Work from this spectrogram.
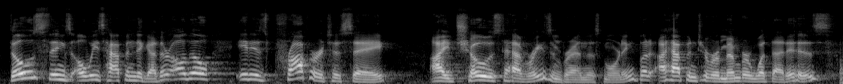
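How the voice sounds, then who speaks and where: A man preaching a sermon in a church, talking with the congregation in a conversational way and often checking that they are following. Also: on the high side. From United States. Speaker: pastor. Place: church sanctuary.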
